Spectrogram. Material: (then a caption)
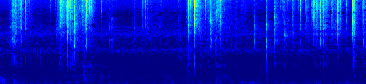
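Soap. A metal utility-knife blade shaves and scrapes the cream interior of a red-coated solid bar of soap held in the hand. It makes quiet, crisp, bright scraping and crumbly tearing sounds in short bursts with brief pauses between them. The strokes grow denser toward the end.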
